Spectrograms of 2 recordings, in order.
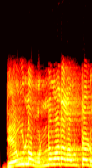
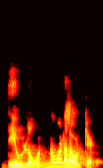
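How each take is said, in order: First: High, loud restatement; louder repeat. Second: Said in the usual way. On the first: Shown as a demonstration. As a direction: repeat it as a proclamation. (దేవుళ్ళో గట్టిగా, ఎత్తైన స్వరంతో) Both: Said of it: "అవునండి".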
